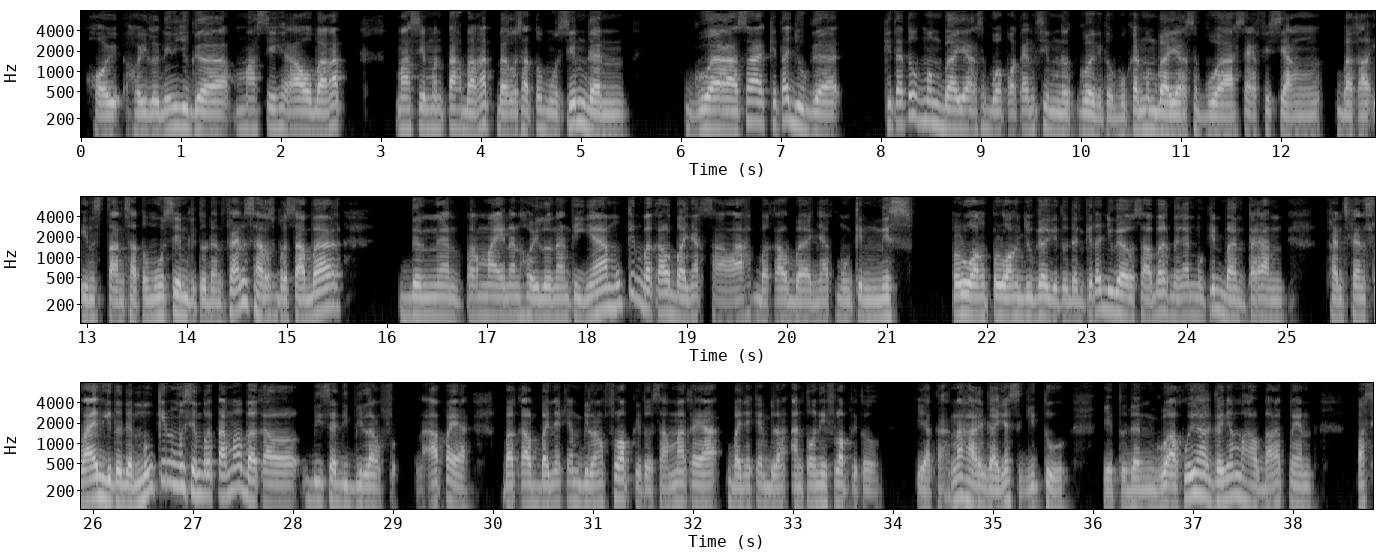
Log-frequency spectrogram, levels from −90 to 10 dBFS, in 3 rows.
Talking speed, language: 160 wpm, Indonesian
